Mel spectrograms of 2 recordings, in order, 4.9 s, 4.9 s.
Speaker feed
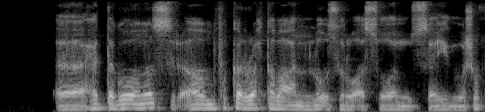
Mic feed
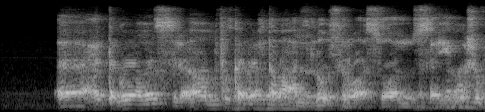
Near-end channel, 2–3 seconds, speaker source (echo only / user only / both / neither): both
